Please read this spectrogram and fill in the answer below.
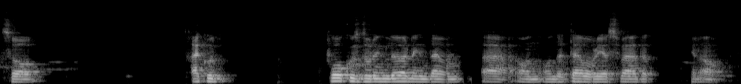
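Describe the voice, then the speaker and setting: Man, mid pitch, easygoing and rambling guest, echoey room. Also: little pitch movement, measured pace, long pauses, mellow, muffled recording. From Hungary. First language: Hungarian. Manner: rambling and friendly, many fillers and restarts, laughs easily. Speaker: guitarist, interview guest. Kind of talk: casual interview chat.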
